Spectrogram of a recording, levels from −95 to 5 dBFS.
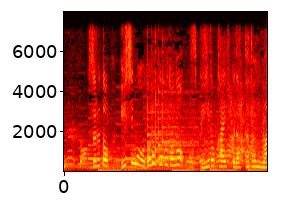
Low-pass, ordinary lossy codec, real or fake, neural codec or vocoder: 7.2 kHz; none; real; none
